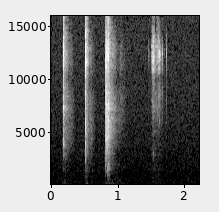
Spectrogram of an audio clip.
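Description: Small scissors on a Victorinox Pioneer X Swiss Army Knife are opened, making three crisp metallic clicks close to the microphone followed by a softer, lighter clicking rattle, with no talking.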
